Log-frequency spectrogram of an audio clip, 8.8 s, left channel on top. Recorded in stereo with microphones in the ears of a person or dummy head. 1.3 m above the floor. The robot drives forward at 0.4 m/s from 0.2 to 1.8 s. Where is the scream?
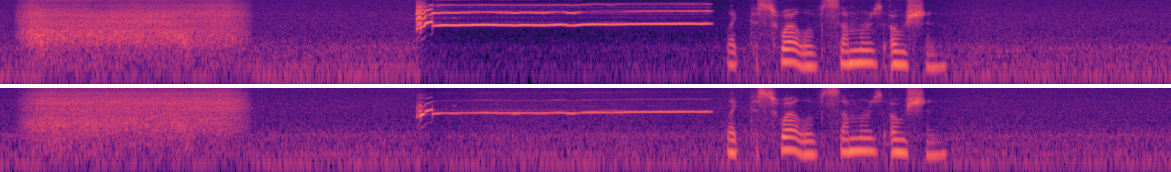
85° left.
